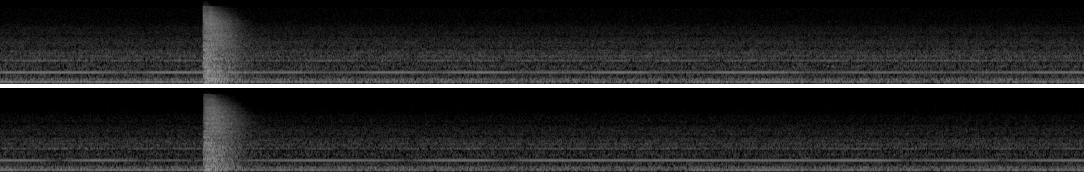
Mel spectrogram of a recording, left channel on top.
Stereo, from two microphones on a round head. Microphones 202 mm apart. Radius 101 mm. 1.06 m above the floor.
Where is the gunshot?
40° left (ahead or behind), 1.4 m.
